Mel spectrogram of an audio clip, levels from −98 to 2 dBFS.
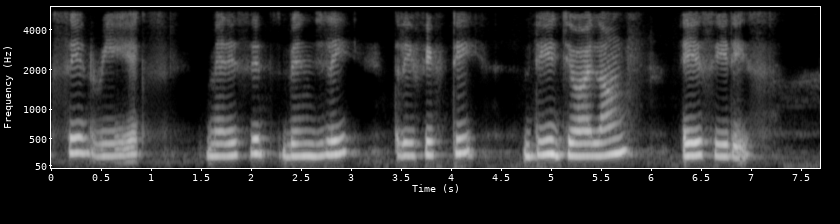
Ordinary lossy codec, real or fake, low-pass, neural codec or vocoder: none; fake; 5.4 kHz; codec, 24 kHz, 0.5 kbps, DualCodec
